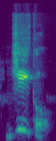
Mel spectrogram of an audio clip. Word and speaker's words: Jekyll: I pronounce it Jekyll. Of course he does. So that it contrasts with Hyde. So Hyde and Jekyll. Or, like hide and seekle.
